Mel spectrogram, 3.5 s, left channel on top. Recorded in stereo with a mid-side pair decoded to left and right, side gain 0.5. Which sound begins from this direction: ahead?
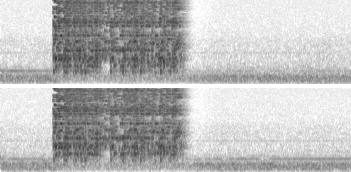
A buzzer, at 0.5 s.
